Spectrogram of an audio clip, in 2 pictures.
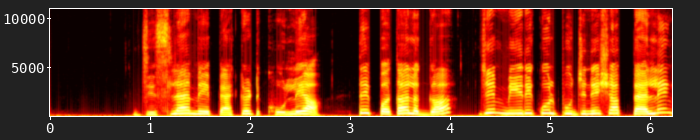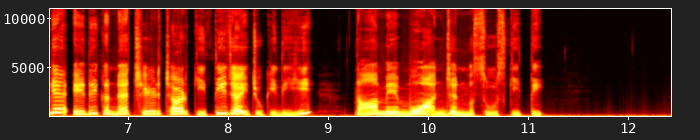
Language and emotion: Dogri, disgusted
